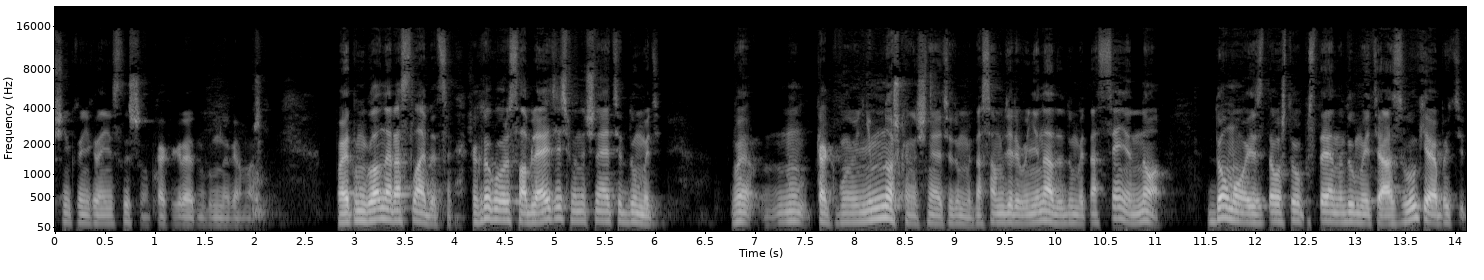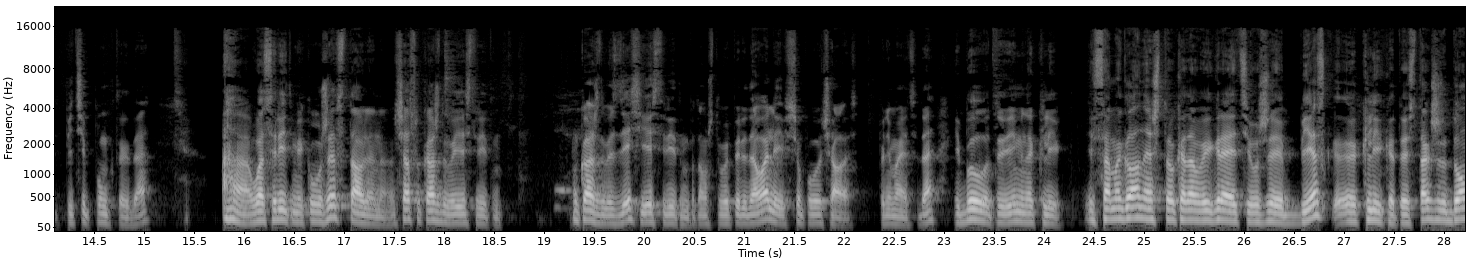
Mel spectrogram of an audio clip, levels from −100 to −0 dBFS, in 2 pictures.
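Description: Throughout, a speech-oriented noise suppressor is working on material that isn't speech, treating steady tones and decaying tails as noise. Level swings by a few decibels as attacks pass and sustained parts sink, giving a pumping, thinning quality rather than the clean on-off of a gate. The same suppressor cuts sound harder at 0.88–2.83 s, 6.02–7.11 s, 11.06–11.54 s, 13.97–15.46 s, 22.06–23.12 s and 24.17–24.44 s, with drops of about 18 to 19 dB. Held and fading sound collapses while transients survive, which distinguishes these cuts from a dropout, where everything vanishes together.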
